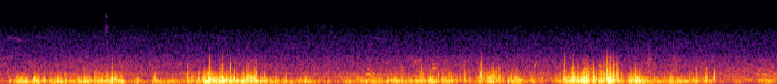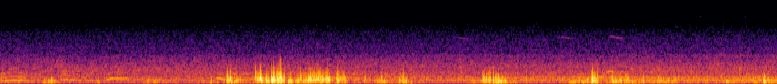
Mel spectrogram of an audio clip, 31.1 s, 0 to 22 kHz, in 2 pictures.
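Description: Indistinct, low voice sounds with no clear words, coming in irregular bursts every few seconds, the loudest around 4, 12 and 21 seconds in.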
